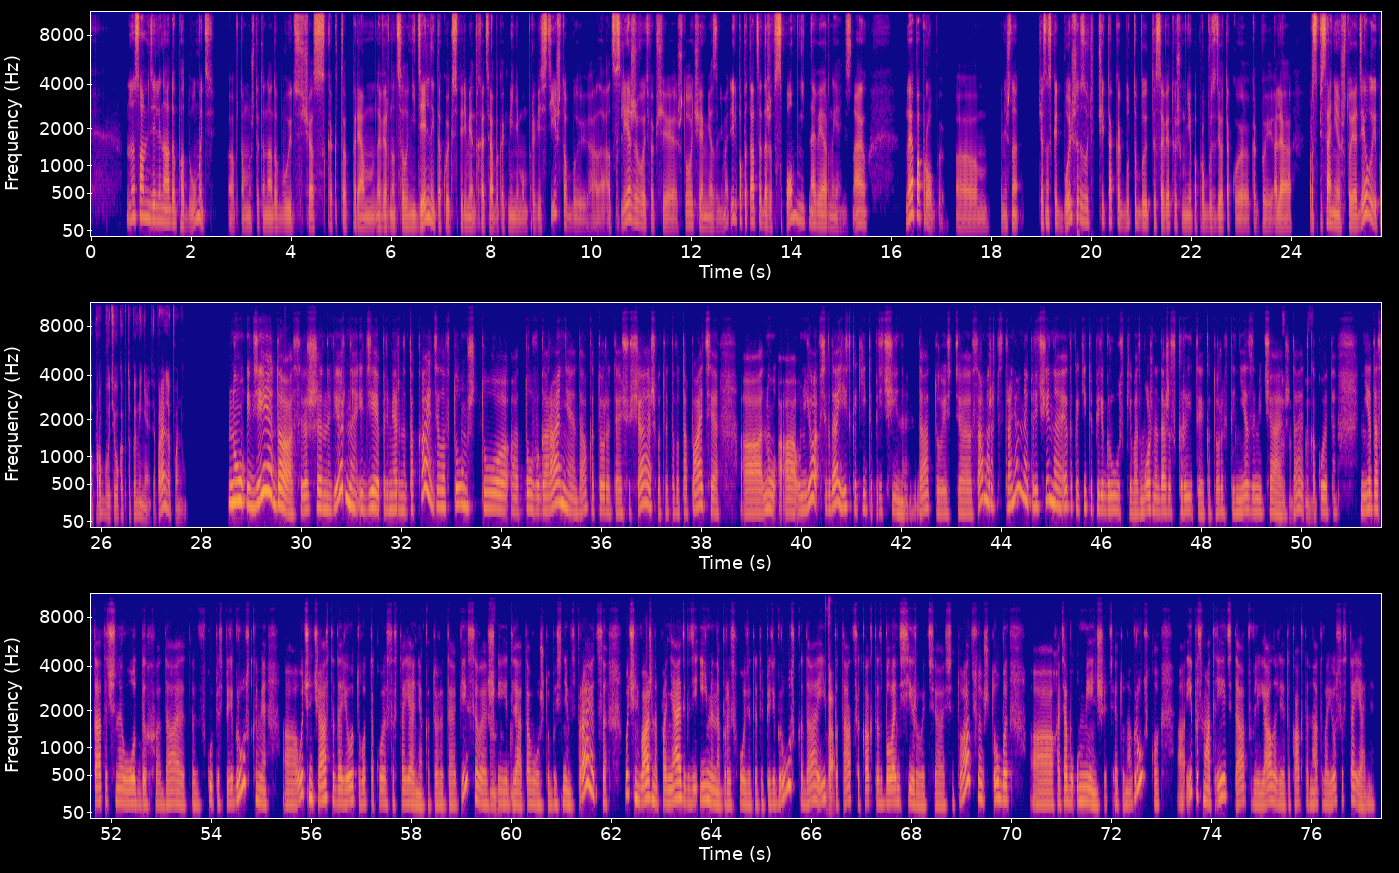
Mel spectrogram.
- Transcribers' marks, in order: none
- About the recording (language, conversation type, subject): Russian, advice, Как вы переживаете эмоциональное выгорание и апатию к своим обязанностям?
